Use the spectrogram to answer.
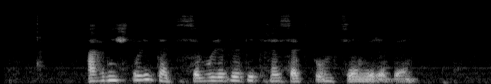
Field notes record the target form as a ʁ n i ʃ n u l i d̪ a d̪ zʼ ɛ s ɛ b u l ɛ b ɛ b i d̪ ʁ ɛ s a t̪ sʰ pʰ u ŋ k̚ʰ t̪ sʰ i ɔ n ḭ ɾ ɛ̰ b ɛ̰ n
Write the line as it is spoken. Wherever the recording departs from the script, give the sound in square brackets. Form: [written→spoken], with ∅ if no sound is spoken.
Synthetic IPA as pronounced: a ʁ n i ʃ n u l i d̪ a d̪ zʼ ɛ s ɛ b u l ɛ b ɛ b i d̪ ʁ ɛ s a t̪ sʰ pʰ u ŋ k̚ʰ t̪ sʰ i ɔ n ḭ ɾ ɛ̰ b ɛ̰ n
